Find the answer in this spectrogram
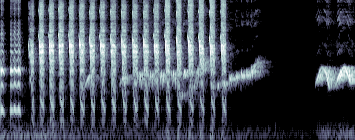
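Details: Female Nias hill myna calling to a male: a fast run of about twenty rhythmic chattering notes over three seconds, ending in a rising whistle, a pause, then a wavering whistled note.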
